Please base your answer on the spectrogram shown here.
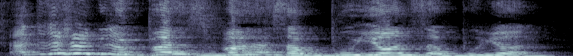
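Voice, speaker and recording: A woman telling a personal story in a casual, animated way, often laughing as she talks. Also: high voice, normal speed. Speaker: vlogger. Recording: echoey room.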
